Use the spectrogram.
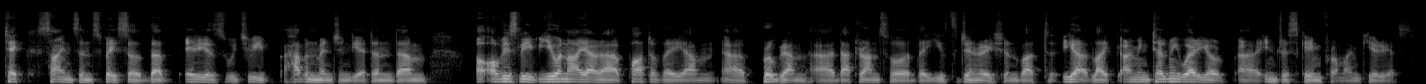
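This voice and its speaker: Male interviewer, lowish voice, hesitant, lots of fillers. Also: little pitch movement, normal speed, fairly bright tone. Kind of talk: casual interview.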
